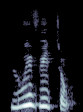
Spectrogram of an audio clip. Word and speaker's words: Louis Vuitton: Louis Vuitton. Louis, on ne prononce pas le S. Vuitton.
